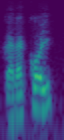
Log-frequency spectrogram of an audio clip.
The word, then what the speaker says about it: caracol: Y si ustedes se fijan en esta palabra, caracol, es una palabra aguda que no termina ni en N, ni en S, ni en vocal. Por lo tanto, la regla general es que no debe de acentuarse.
